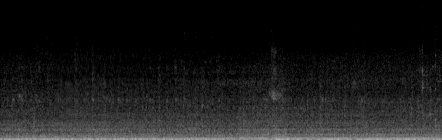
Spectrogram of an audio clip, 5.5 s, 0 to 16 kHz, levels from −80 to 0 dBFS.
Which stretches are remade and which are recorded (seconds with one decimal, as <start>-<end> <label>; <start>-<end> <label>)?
0.0-0.7 recorded; 0.7-1.8 remade; 1.8-5.5 recorded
